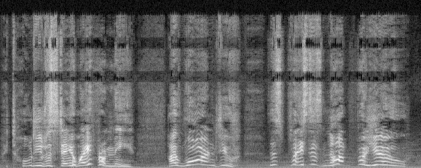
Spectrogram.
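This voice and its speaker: A woman's voice: very high voice, expressive, moderate pace, bright, forceful tone, soft background music, full character voice. An actress voicing a fierce, defiant, vengeful female elf in a fantasy video game, with intense delivery. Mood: furious, defiant. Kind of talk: video game character acting.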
